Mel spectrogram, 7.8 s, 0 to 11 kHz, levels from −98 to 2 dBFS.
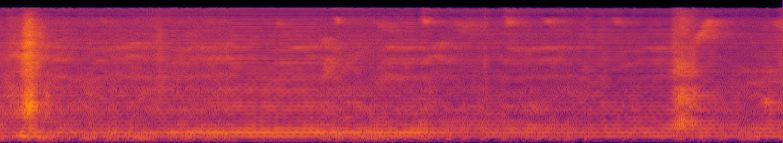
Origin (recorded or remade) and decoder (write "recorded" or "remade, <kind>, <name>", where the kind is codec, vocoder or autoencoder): remade, vocoder, Vocos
